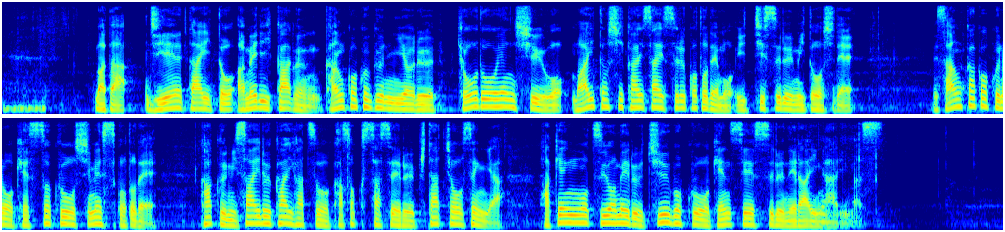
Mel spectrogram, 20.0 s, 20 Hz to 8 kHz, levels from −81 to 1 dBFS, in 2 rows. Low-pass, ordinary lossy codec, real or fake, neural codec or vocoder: 7.2 kHz; none; fake; codec, 16 kHz, 4 kbps, FreqCodec, larger model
